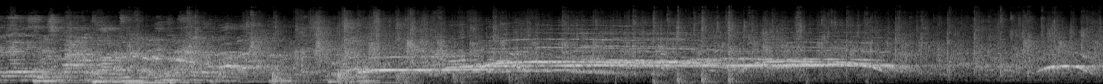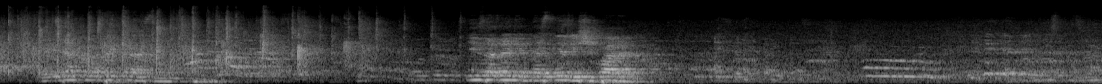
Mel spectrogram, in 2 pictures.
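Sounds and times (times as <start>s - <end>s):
dance music: 0.0s - 5.2s
audience clapping and cheering: 0.0s - 15.7s.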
